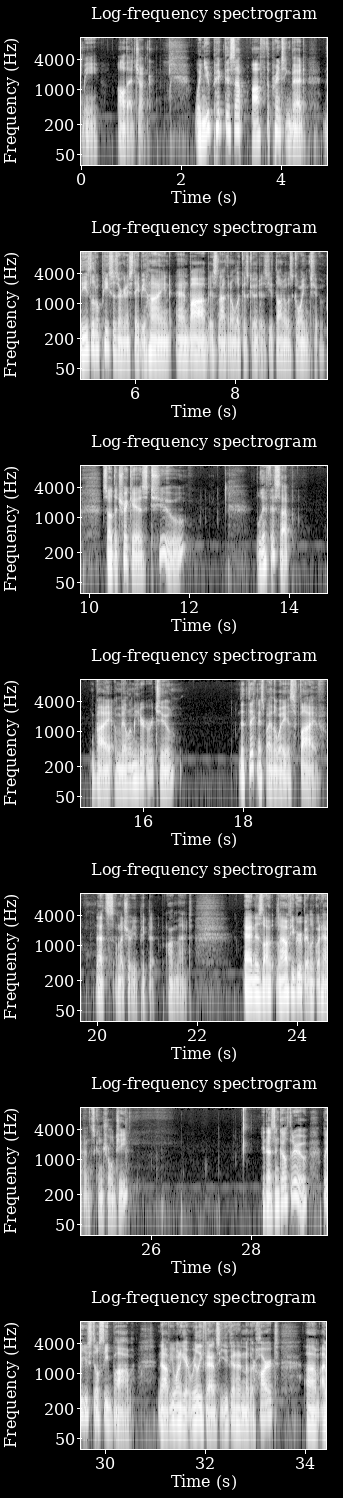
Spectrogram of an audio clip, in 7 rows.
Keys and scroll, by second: 25.5 super+g.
